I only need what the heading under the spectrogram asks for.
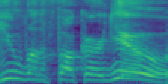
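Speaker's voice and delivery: put-on very high, furious, enraged shout. Retelling yelling at a scared man from across a store: imitating own angry yelling.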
